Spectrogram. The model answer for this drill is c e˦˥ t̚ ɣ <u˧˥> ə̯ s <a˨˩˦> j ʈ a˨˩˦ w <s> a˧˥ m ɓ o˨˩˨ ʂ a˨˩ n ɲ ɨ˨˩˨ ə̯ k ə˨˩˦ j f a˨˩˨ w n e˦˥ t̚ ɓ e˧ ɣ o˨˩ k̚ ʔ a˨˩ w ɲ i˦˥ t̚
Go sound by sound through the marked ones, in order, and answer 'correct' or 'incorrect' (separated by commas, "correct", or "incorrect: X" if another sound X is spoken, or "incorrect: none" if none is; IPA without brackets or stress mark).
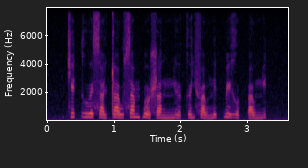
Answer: correct, correct, correct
